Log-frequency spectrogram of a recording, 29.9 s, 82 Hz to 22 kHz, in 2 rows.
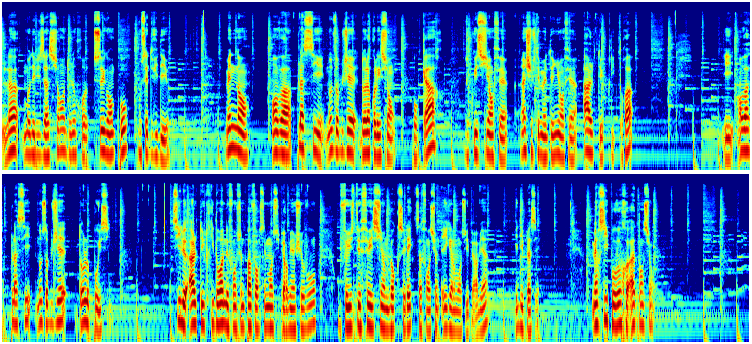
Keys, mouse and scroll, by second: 0.1 scroll down 1, 0.3-3.2 middle drag, 3.4-5.7 scroll down 8, 5.7 click, 11.6 shift+click, 14.5 click, 17.6 click, 18.9 click, 19.4-20.8 scroll down 11, 20.8 click, 22.8 b, 26.0 KP_1, 27.2-29.9 middle drag.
